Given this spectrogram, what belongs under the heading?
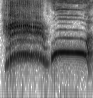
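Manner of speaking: high loud whoop; imitating hyper kid. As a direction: whoop like a kid bouncing off the walls. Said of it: "The kid went".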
